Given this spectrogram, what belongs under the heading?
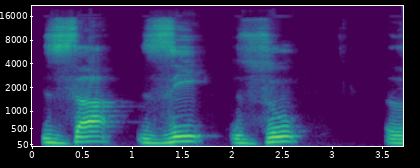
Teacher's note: زا اور ذال کو باریک پڑھیں گے، زا میں سیٹی کی آواز آئے گی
